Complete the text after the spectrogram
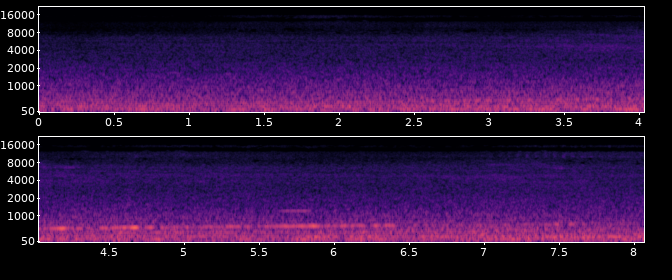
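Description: An electric train pulls away with a rising motor whine.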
